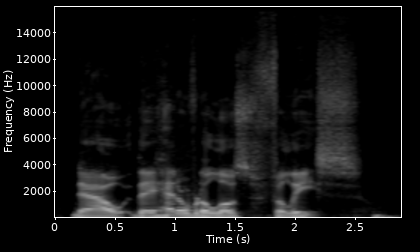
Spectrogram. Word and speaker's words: Los Feliz: Now they head over to Los Feliz. Los Felis as the idiots in Los Angeles pronounce it.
